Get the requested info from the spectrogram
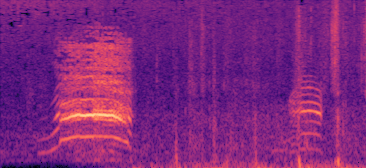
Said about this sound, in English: Anyhow, that's when I first heard a goat screaming out in pain and fear, and I knew something different was going on.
